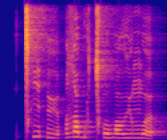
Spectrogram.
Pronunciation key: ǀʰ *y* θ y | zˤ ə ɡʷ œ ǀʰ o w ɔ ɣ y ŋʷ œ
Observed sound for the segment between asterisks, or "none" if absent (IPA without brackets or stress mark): i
